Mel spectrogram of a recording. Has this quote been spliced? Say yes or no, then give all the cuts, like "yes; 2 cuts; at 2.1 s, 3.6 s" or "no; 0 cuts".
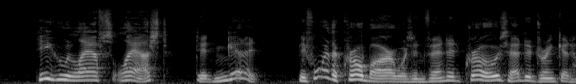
yes; 1 cut; at 2.9 s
